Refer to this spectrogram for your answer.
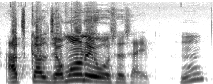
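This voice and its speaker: A man's voice: high voice, very animated, normal speed. A man with a Mehsana Gujarati accent telling jokes in a folksy, chatty stand-up style, with dialect fillers. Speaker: comedian.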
